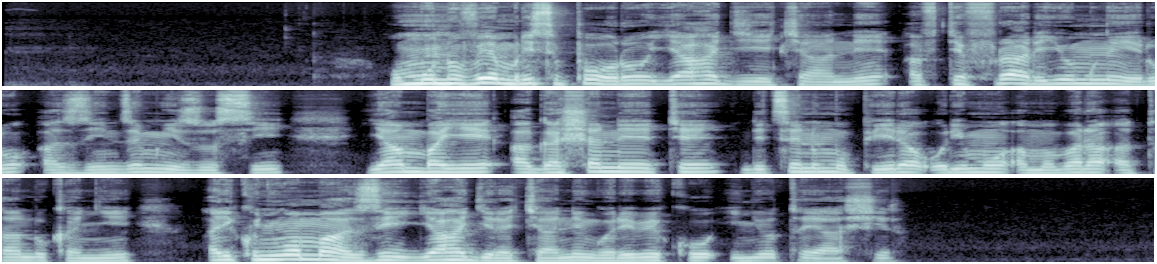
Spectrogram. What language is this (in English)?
Kinyarwanda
